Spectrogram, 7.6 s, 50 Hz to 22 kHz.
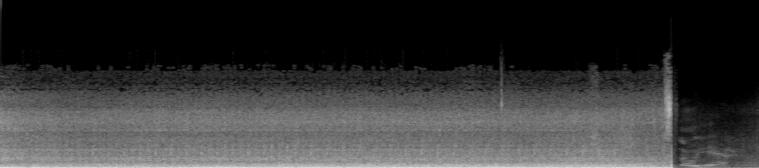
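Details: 2005 Ford F-150 just after a Spectre cold air intake install (earlier start attempt sounded wrong, fixed): engine catches and settles into a steady, even low idle with no misses or knocks; starting and running properly now.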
